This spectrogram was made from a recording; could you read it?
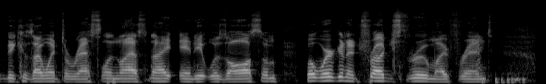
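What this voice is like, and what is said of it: Rough, worn-out voice. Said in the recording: “my voice is really rotten today”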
